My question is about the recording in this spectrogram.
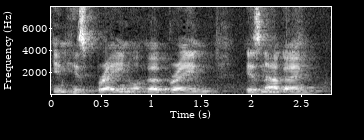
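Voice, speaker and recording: A middle-aged British man speaks at a fairly low pitch, slowly and with a level, dark tone. He gives a conversational, humorous conference lecture full of anecdotes and filler words. The recording comes from an echoey conference hall, with the mic far away and faint noise.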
